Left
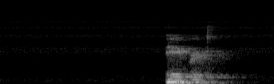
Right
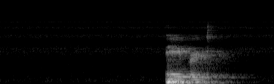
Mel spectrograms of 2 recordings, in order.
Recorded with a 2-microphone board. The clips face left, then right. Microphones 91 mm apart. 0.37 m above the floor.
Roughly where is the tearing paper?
Right.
